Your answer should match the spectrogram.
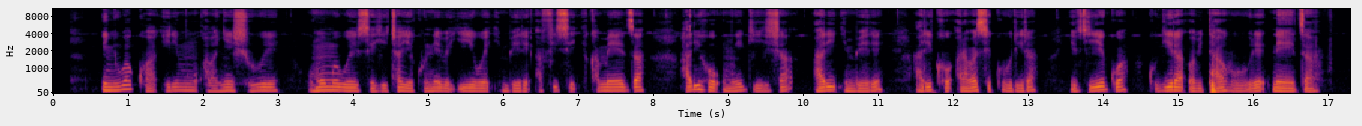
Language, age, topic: Rundi, 18-24, education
